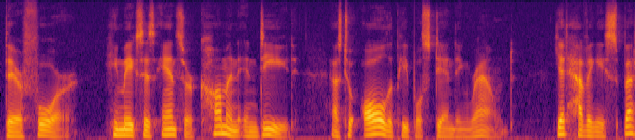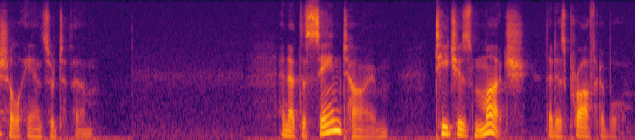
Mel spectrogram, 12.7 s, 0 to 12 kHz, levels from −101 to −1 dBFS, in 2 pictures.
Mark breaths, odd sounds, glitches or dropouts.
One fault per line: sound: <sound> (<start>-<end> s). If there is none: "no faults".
no faults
